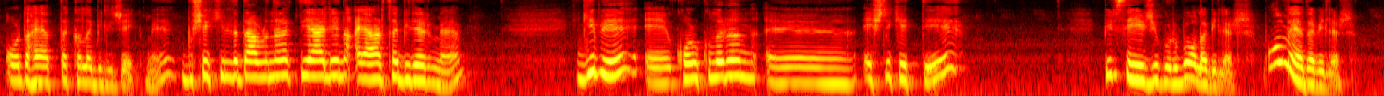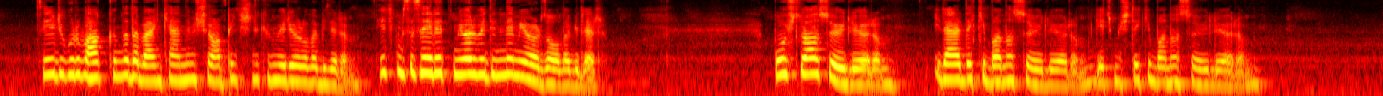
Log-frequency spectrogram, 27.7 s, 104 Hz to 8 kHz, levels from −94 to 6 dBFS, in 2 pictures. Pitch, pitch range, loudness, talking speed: 220 Hz, 190-260 Hz, -23 LUFS, 110 wpm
